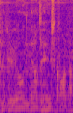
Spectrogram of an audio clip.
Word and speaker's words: Huskvarna: Stiga is brackets, yes, Huskvarna or Huskvarna, or however the hell you want to pronounce it. It's Huskvarna, House Mill or something.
